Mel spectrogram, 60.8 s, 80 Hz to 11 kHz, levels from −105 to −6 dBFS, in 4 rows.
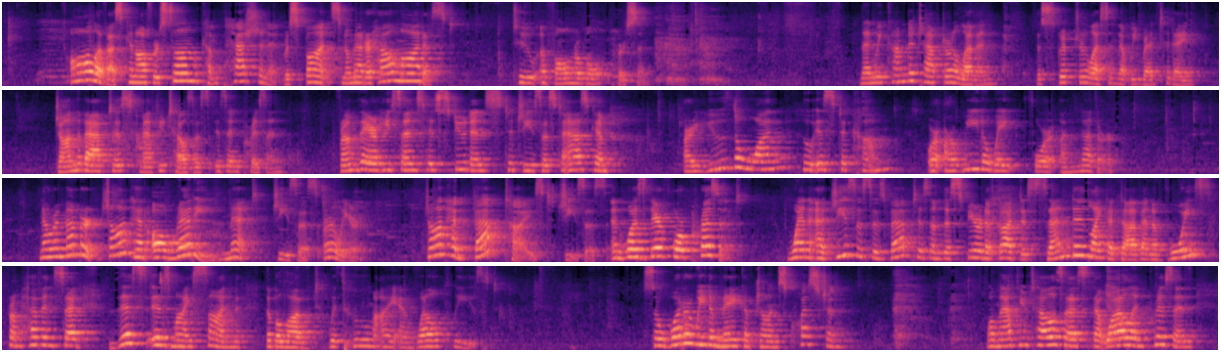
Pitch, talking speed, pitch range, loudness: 245 Hz, 125 wpm, 215-280 Hz, -32 LUFS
